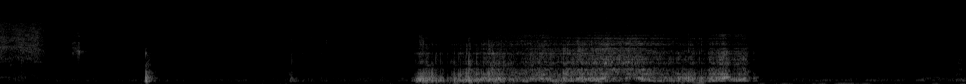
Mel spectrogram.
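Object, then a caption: Black-coated scratch-art paper scraped with a wooden stylus. A wooden stylus scratches the black coating of a scratch-art paper page held flat, working at the top and bottom edges. A few short, faint scratches and a sharp tick come first, then a steady, bright rasping scrape runs for about three and a half seconds before fading back to quiet.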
